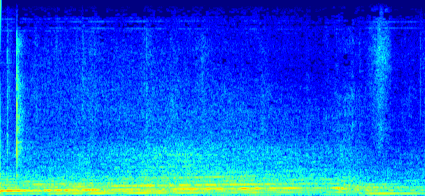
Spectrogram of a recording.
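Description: A motor vehicle's engine running nearby, its pitch climbing steadily for about three seconds as it accelerates, then dropping suddenly near the end, as at a gear change, and holding steady.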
